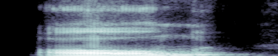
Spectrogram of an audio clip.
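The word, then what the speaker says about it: ओम्: So if we look at the first shloka, Om, so in this case, that's where that M with the dot above it is pronounced as an M, right? Not as an N.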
